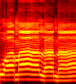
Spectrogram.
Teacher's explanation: এই নুনের মধ্যে আমরা কয়ালিফ টান দিব।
